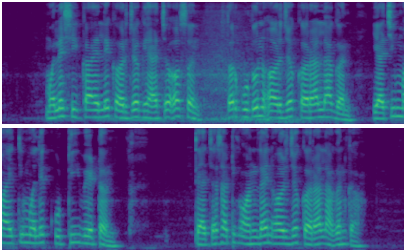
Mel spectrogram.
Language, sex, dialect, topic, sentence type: Marathi, male, Varhadi, banking, question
